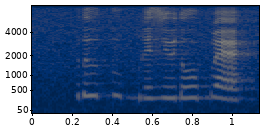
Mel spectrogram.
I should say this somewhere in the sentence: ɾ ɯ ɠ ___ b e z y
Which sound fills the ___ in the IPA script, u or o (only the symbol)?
u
